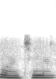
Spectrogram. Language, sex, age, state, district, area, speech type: Hindi, female, 18-30, Rajasthan, Bharatpur, rural, conversation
